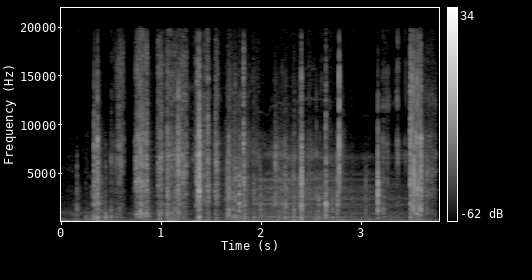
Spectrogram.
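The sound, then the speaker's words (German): Paper or material being torn and crinkled to make homemade, radio-play-style sound effects, a quiet run of irregular, crackly rips and rustles with short sharp bursts scattered throughout, and no one talking. “Ich finde dieses äh, nostalgische von wegen Hörspielmäßige, dass man so irgendwelche Dinge zerreißt oder sowas, um also einfach die eigenen Soundeffekte zu erzeugen, finde ich echt, auf.”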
